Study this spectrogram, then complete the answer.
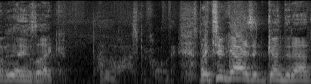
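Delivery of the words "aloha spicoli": whisper. Retold or imitated. Teacher's parting line retold again.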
